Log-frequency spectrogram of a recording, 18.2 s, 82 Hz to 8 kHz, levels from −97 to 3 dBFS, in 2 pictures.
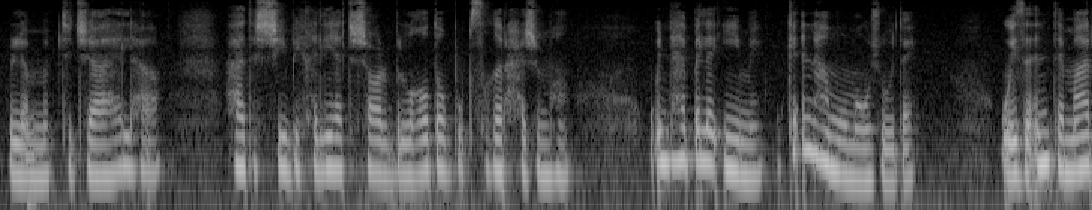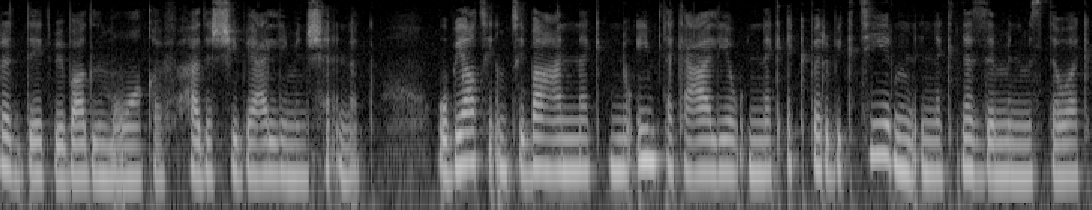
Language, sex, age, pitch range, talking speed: Arabic, female, 20-39, 180-210 Hz, 130 wpm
